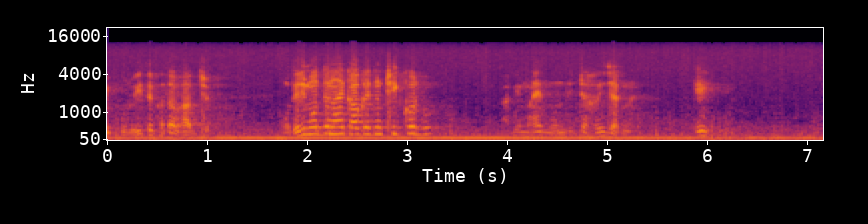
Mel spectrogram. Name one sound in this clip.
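A woman speaks through an old film soundtrack.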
